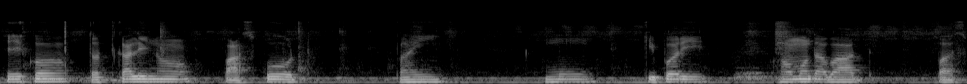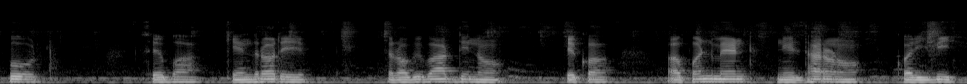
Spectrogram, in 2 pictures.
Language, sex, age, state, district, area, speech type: Odia, male, 18-30, Odisha, Nuapada, urban, read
